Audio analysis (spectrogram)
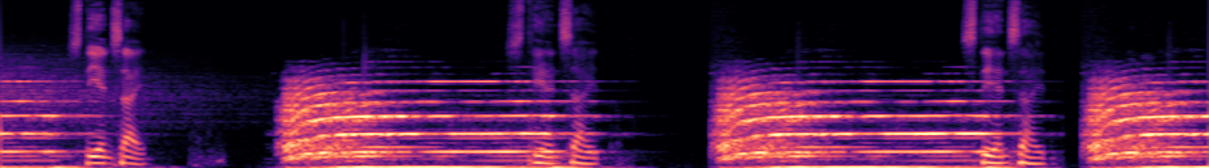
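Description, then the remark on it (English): An alarm siren blares in long, loud blasts of a steady, harmonically rich tone, each lasting a few seconds and separated by brief silences, repeating in a regular pattern. “Sound the alarm, make them stay inside.”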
